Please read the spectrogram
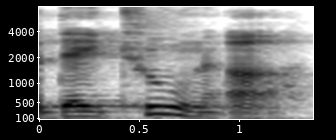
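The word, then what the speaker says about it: Daytoona: I'm code naming the day tuna sounds terrible until you spell it out d a y t o o n a it's a cartoon style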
